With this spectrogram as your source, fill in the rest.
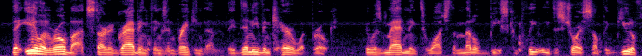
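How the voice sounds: With lively intonation, the speaker uses a natural reading voice.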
